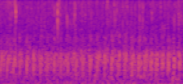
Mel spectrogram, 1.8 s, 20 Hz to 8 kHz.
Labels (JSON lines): {"label": "biophony, rattle", "recorder": "SoundTrap 500"}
